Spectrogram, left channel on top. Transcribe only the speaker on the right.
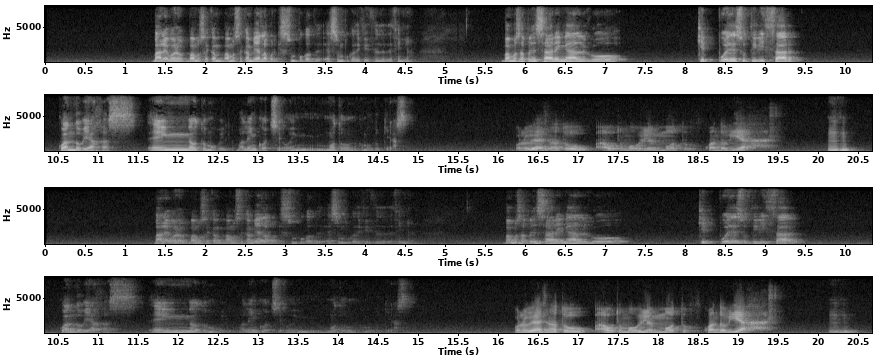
Cuando viajas en auto, automóvil o en moto, cuando viajas,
